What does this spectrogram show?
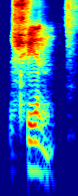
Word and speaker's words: ش: di akhir ayatnya ada huruf shin ya, shin. Maka coba kita bacanya dengan semaksimal mungkin atau kita sempurnakan seperti itu ya. La syahid, syah, shi, shu, la syahid. Jadi jangan sampai ini tertukar atau mirip-mirip dengan sin gitu ya.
